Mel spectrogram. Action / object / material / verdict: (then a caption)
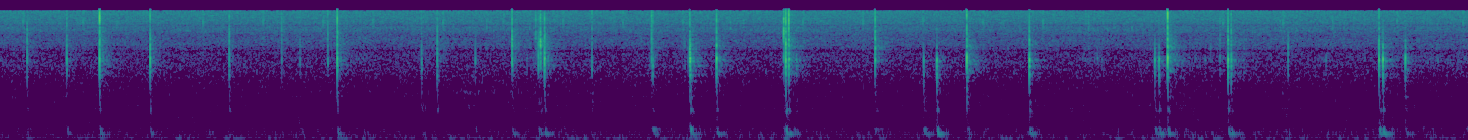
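tap / plastic bottle full of liquid / plastic / none. A large, clear plastic micellar water bottle with a green cap, full of liquid and lying on a wooden table, is tapped with the long nails of both hands. The result is an irregular stream of quick, sharp clicks with a bright tick and a soft low thump beneath, each dying away almost at once over a quiet background.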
